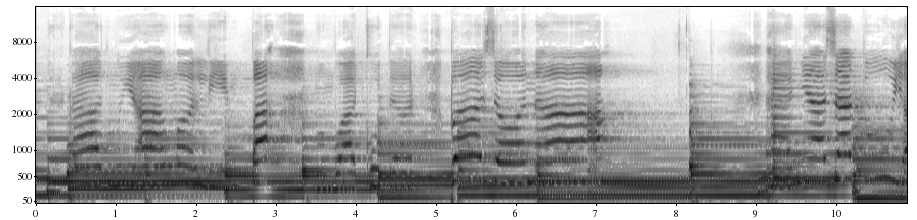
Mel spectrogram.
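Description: A young girl singing a worship song, her voice over keyboard accompaniment holding long, sustained chords.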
